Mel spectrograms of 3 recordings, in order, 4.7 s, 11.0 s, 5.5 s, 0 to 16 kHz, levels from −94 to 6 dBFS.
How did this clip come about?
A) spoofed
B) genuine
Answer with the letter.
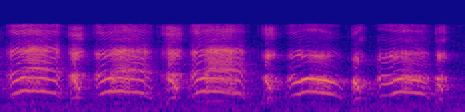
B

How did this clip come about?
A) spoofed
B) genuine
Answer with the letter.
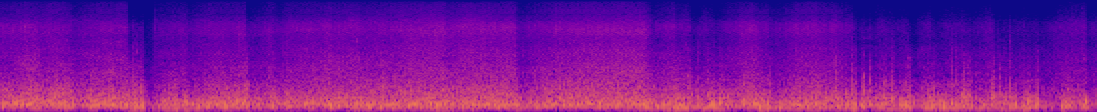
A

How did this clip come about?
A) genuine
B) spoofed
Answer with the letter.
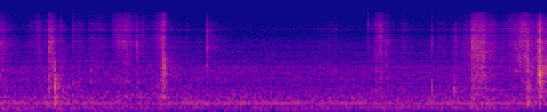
B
